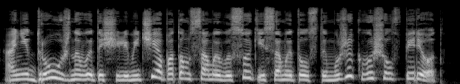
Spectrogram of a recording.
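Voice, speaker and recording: A woman narrating a fantasy audiobook, voicing the characters by shifting her pitch and pace. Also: fast talker, no room sound, clean studio sound.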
